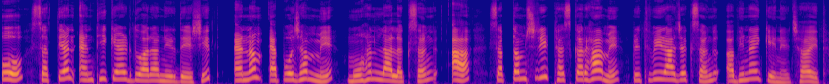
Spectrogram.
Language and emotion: Maithili, neutral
